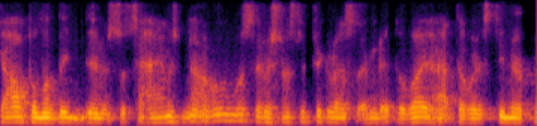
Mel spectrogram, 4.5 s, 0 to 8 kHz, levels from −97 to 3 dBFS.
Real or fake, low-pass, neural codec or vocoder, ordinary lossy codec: fake; 7.2 kHz; codec, 24 kHz, 0.9 kbps, WavTokenizer, small release; Opus, 16 kbps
